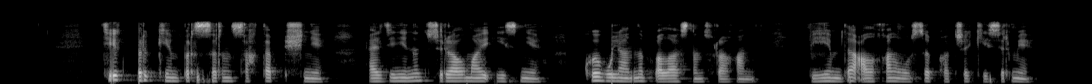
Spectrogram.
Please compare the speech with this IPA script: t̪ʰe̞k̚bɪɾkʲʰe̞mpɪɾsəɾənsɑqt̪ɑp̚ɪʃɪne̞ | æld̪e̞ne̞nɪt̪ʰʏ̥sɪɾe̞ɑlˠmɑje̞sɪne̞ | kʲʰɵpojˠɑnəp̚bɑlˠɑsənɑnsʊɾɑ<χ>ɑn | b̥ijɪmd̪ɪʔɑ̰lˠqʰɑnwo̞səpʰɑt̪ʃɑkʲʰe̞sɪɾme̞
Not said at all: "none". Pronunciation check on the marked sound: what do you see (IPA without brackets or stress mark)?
ʁ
